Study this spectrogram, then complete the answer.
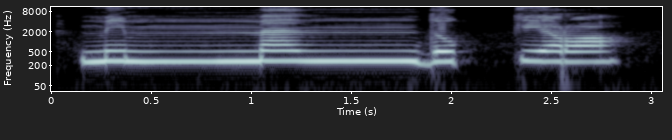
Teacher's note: دال حروف الاخفاء میں سے ہے اور اخفاء کا معنی ہے چھپا دینا، تو ہم نون ساکن کو چھپاتے ہوئے اور غنہ کے ساتھ یہ حکمے کو ادا کریں گے · کلمت ذکرہ میں حرف الدال کی ادائیگی زبان کے سر اور اوپر والے دانتوں کے اندرونی کناروں سے ہے. حرف الکاف پہ تشدید ہے تو ہم 2 حرف کے برابر کاف کو پڑھیں گے اور کیونکہ تشدید زیر کا ہے لہذا ہمیں زیر کو ظاہر کرنا ہے.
